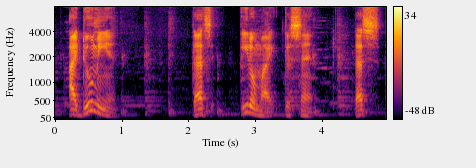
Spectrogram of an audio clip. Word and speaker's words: Edomite: do me in that's Ito my descent that's how you say Itamar Ito might in Greek I do me in Edomite descent ruling the huronian Kingdom and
